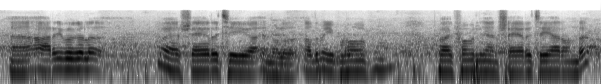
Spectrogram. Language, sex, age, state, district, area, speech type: Malayalam, male, 45-60, Kerala, Kottayam, urban, spontaneous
